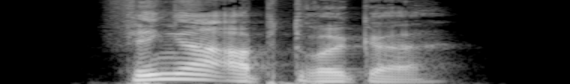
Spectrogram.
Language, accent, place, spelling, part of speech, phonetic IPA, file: German, Germany, Berlin, Fingerabdrücke, noun, [ˈfɪŋɐʔapdʁʏkə], De-Fingerabdrücke.ogg
- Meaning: nominative/accusative/genitive plural of Fingerabdruck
